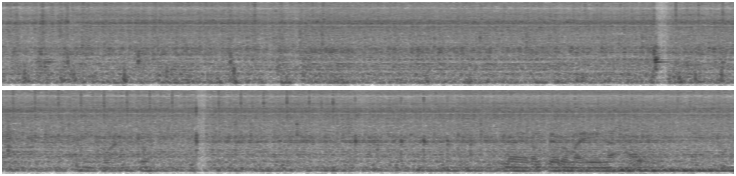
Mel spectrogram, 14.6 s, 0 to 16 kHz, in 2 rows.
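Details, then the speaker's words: Toyota Revo 1RZ engine idling rough and uneven with irregular stumbles and a missing beat about twice a second; misfire traced to number four, whose injector still shows pulse, with spark plugs and compression being checked. "Mim-missfire siya eh."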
